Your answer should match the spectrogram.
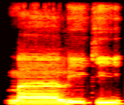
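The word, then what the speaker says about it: مالك: Jadi Ibu kalau baca Maliki itu Maliki ada ada lengkungan di situ. Ada kayak gimana saya jelasinnya ya. ya karena dialeknya seperti itu. Nah, yang benar adalah Mali li biasa Maliki seperti itu.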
